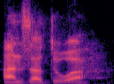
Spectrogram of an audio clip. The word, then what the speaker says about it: Anzaldúa: You pronounce the last name for me. Leraldo Anzaldúa.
